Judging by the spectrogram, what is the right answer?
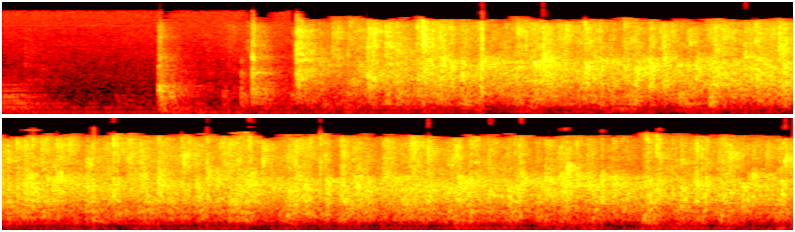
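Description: The piano's last chord dies away. A few scattered claps follow about a second in, and they quickly swell into steady applause from an audience.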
